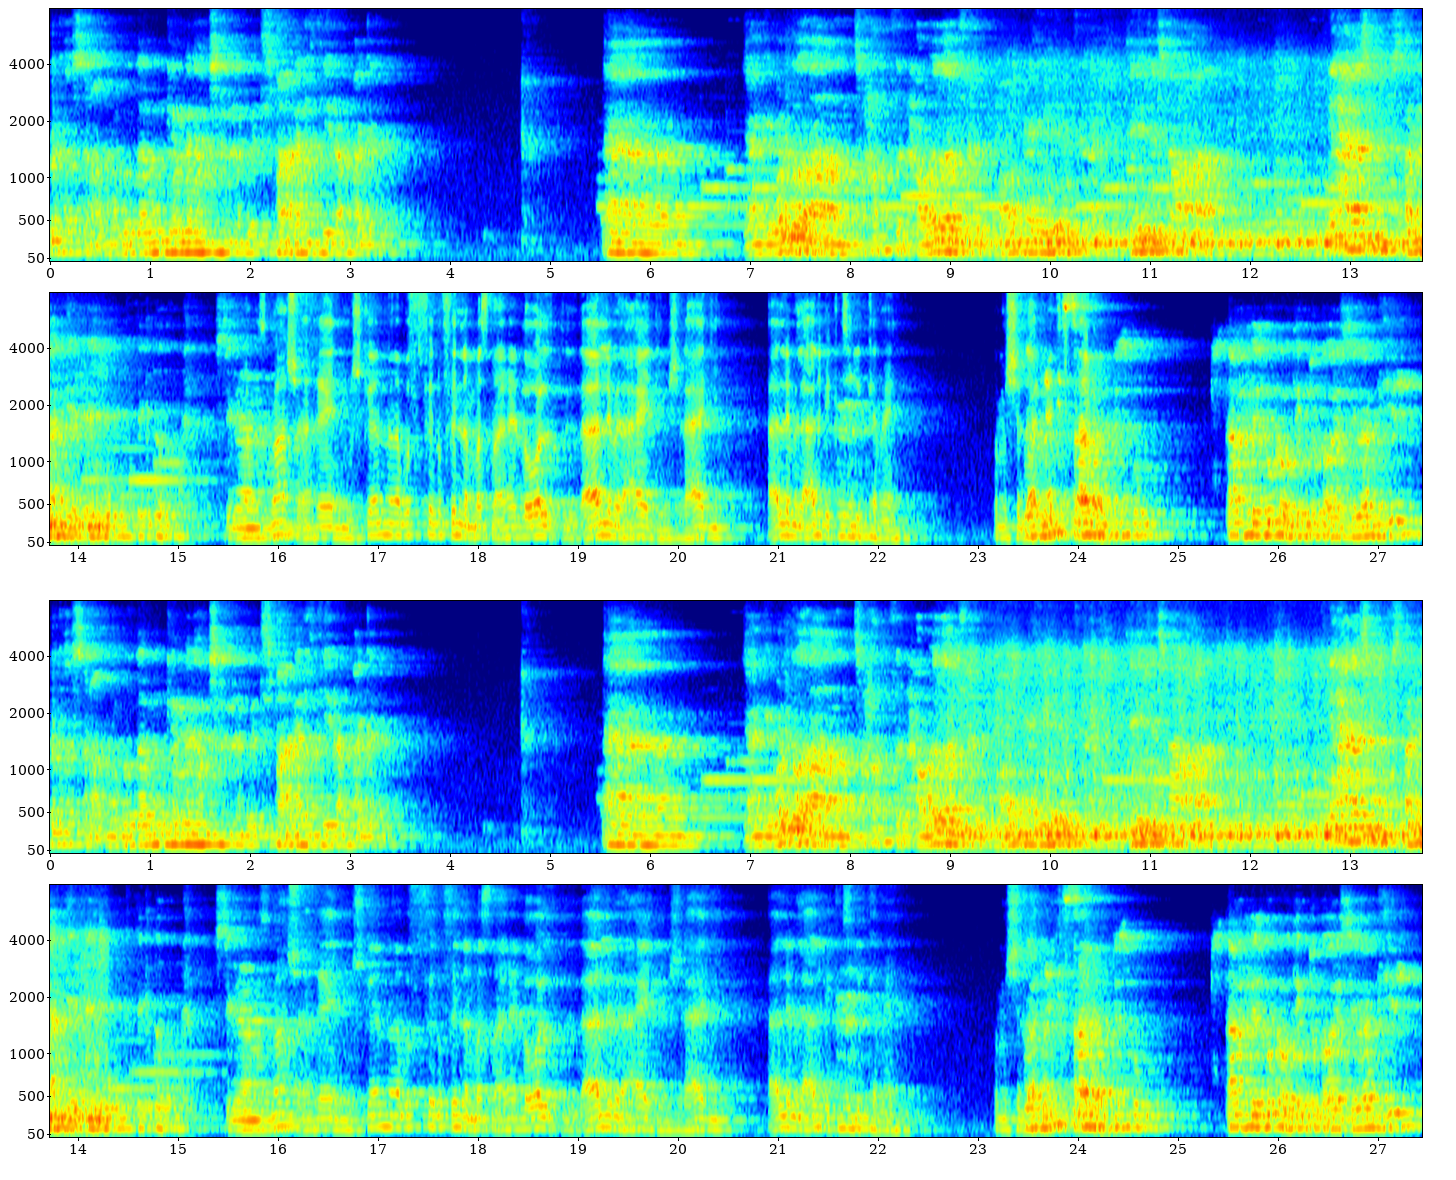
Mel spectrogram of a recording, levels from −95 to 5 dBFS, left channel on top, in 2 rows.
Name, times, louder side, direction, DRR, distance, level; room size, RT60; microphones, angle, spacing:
voice 1, 0.0-3.3 5.5-6.4 6.9-10.5 10.7-11.7 12.8-15.1 15.4-15.8 21.6-21.8 23.4-24.6 25.3-27.3, equal, 15° right, -8 dB, 3.2 m, -23 dB
sound 1, 5.5-15.1, left 2 dB, 90° left, 1.6 m, -39 dB
sound 2, 8.8-14.3, right 2 dB, 45° right, 0.5 m, -24 dB
voice 2, 15.6-20.5 20.9-22.2 23.2-24.3, left 4 dB, 45° left, 9 dB, 0.6 m, -26 dB
17.0 x 6.5 x 3.5 m, 1.3 s
head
